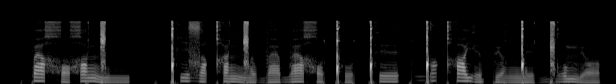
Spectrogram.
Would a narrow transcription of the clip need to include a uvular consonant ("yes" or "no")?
yes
